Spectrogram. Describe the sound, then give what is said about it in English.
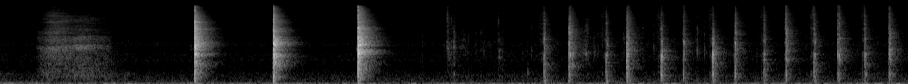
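A deck of oracle cards being handled and shuffled: a soft papery rustle, then three sharp, loud slaps, followed by a quick run of many crisp snapping clicks, with no talk. “Let me go ahead and get a card from the Under the Roses deck.”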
